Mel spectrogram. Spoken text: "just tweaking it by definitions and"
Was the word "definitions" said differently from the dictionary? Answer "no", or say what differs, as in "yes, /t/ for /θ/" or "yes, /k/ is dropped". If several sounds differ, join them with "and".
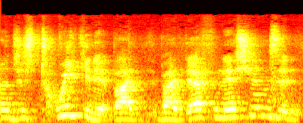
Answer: no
